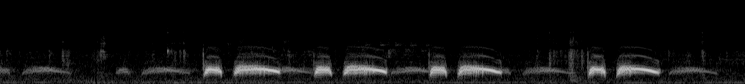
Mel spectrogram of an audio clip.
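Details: A spotted dove's soft, low cooing, with loud clipped coos in repeated phrases over quieter background coos, used to stimulate other doves to coo back.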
